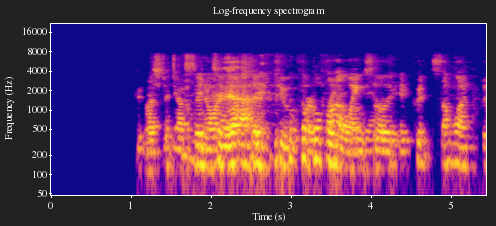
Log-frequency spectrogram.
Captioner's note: people chattering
